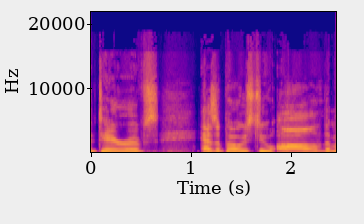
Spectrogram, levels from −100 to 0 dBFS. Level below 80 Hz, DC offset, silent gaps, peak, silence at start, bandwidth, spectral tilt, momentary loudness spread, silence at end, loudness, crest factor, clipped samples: -62 dBFS; under 0.1%; none; -6 dBFS; 0 s; 19 kHz; -3.5 dB/octave; 6 LU; 0 s; -24 LUFS; 18 dB; under 0.1%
